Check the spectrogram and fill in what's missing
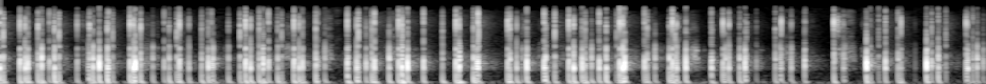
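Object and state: Cardboard phone box.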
